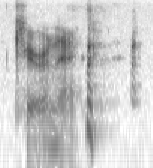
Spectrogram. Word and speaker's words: Karanak: Yeah, well, Karanak. Like Karen. Nak.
